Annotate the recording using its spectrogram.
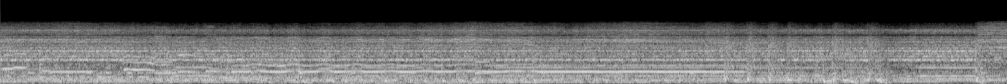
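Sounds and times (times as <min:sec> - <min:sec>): jazz-rock band playing: 0:00.0 - 0:10.0.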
